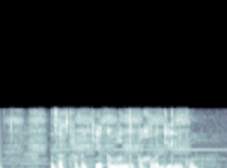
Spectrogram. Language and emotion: Russian, neutral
